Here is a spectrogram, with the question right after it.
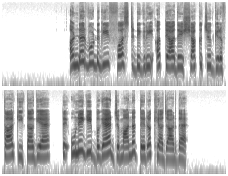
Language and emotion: Dogri, neutral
